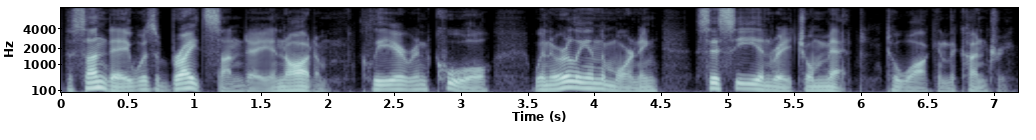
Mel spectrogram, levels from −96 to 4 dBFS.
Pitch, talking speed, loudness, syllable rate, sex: 105 Hz, 210 wpm, -21 LUFS, 5.3 syllables/s, male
